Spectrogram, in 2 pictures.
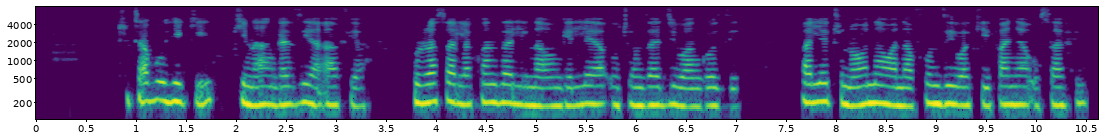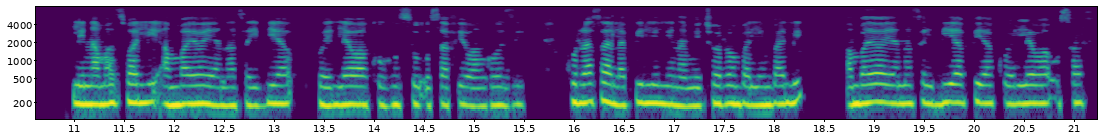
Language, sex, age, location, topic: Swahili, female, 18-24, Kisumu, education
